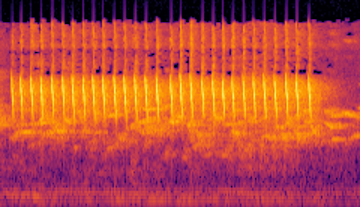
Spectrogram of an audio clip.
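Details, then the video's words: Bar-winged prinia singing as a lure to make other prinias sing, giving a fast, even run of sharp, high chips for about two and a half seconds before trailing into quieter twittering. "Pancingan Jos Terbukti Membuat Ciblek Lain Gacor Ngebrennn"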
